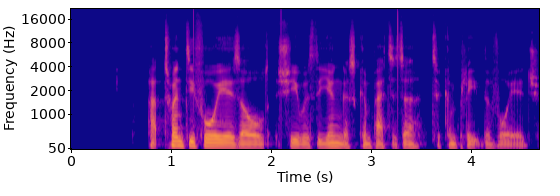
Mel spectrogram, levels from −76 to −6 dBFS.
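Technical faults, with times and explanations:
0.21–4.58 s, word clock ticks: about thirty sharp ticks recur roughly every 0.15 s beneath the speech, the pattern of a digital link read by a receiver running on its own clock rather than locked to the sender. The clocks differ by something like 150 ppm, so each time they slip a full sample apart, one sample is dropped or repeated. This leaves a tiny step in the waveform and a thin, evenly spaced vertical line on a spectrogram.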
